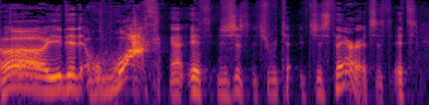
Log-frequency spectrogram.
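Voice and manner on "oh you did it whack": mock city retort. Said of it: "it's like".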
